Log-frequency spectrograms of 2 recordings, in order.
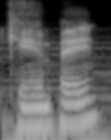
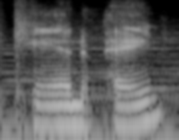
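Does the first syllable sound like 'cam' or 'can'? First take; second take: cam; can. First: The first syllable sounds like 'cam'. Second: The first syllable sounds like 'can'. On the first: It is an ordinary promotion. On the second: It is a promotion built around beer cans.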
